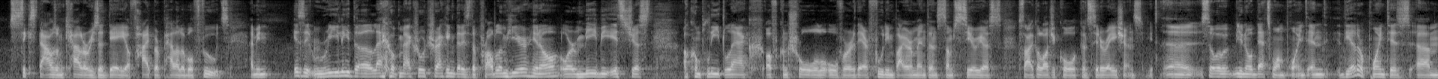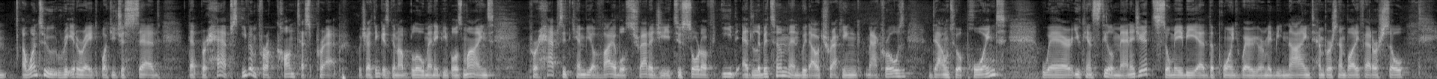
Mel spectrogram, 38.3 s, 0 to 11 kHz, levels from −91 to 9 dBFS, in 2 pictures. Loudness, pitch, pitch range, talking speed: -19 LUFS, 95 Hz, 90-115 Hz, 190 wpm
